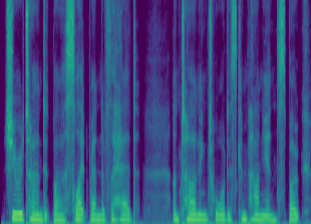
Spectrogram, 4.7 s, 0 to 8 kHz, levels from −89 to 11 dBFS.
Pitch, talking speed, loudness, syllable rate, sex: 190 Hz, 205 wpm, -19 LUFS, 5.6 syllables/s, female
